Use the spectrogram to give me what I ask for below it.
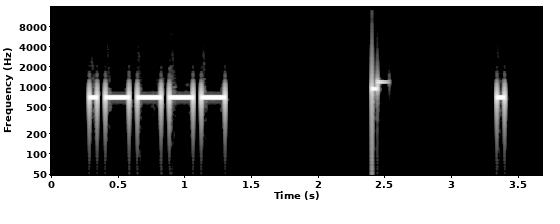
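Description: Morse code, heard as a keyed tone, about 20 wpm, 700 Hz. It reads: 1 E
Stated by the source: Single letter and number Morse drill at 20 wpm, from N4LCD.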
